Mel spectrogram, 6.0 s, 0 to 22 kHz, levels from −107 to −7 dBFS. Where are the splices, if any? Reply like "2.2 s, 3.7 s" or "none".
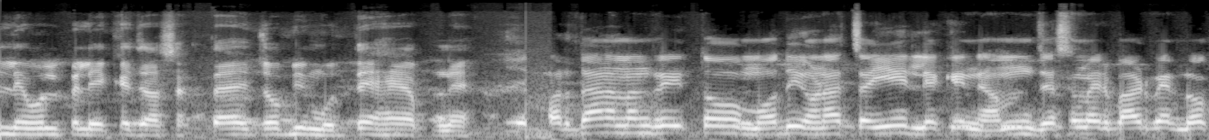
2.7 s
